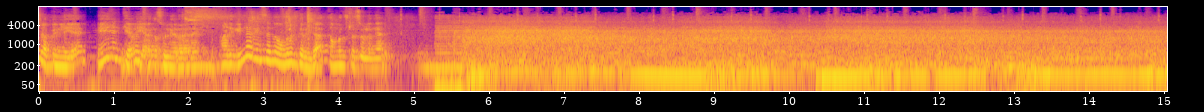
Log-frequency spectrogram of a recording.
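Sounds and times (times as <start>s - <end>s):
stopwatch ticking: 2.3s - 15.0s
road noise: 4.6s - 15.0s
bus engine drone: 4.7s - 15.0s.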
